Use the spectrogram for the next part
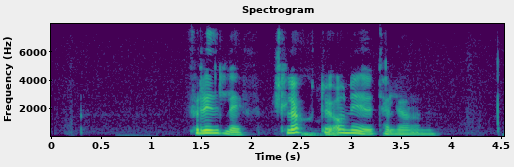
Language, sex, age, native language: Icelandic, female, 30-39, Icelandic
